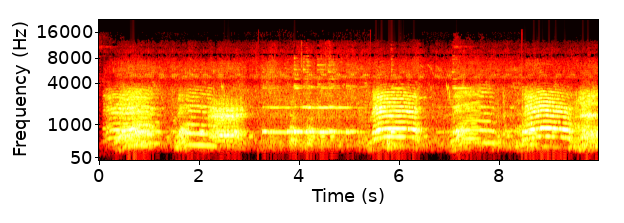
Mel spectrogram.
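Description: Several sheep bleat repeatedly and loudly, their wavering calls overlapping one after another, with a faint steady hum briefly audible in the background.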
